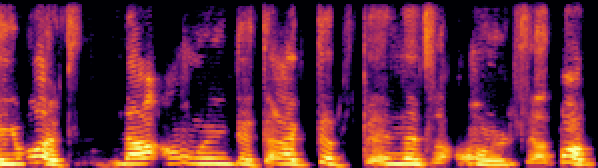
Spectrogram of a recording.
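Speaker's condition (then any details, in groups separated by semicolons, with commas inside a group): Speech and mobility impairment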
